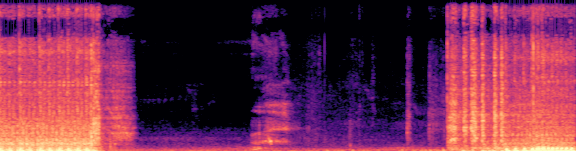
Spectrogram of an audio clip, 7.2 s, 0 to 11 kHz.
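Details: 2005 Honda Deauville NT650V V-twin after carburetor check (vacuum pistons repositioned, pilot screw set), warmed about three minutes, choke off, idle set low: low even thump, no popping or backfire, dropping away briefly mid-clip; idling cleanly.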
